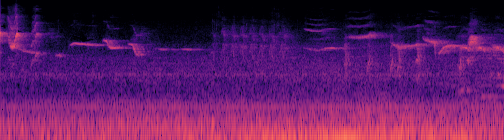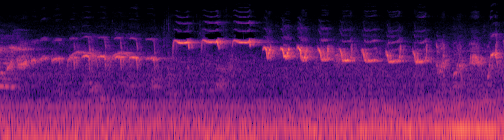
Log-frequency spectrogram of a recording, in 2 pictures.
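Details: Countryside garden with a Chinese hwamei singing: a long run of varied whistles and short sharp notes, some sliding downward, growing louder toward the end, with a constant low-pitched background noise.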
